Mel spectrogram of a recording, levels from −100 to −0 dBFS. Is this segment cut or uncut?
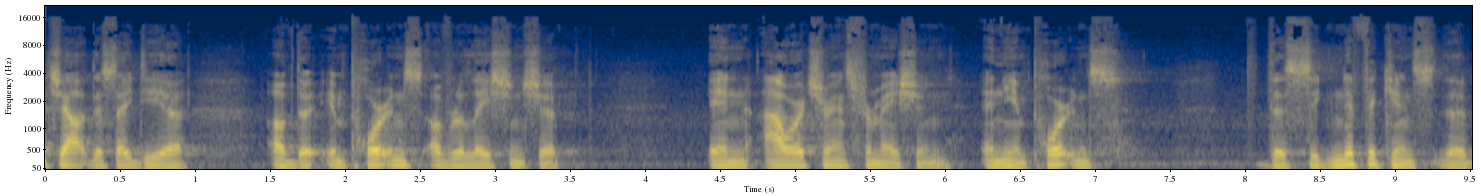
uncut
